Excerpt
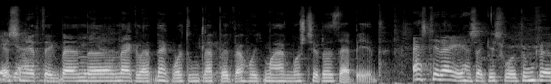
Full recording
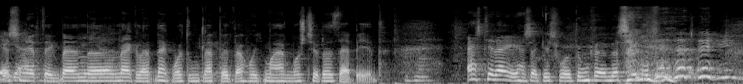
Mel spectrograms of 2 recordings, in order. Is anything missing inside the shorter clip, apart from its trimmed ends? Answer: yes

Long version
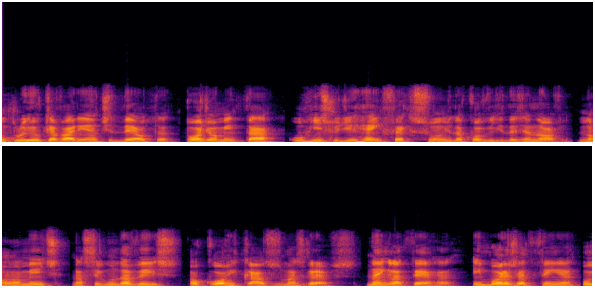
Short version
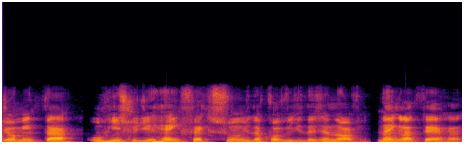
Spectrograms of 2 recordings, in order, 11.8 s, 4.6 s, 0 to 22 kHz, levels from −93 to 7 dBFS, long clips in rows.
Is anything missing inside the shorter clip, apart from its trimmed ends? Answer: yes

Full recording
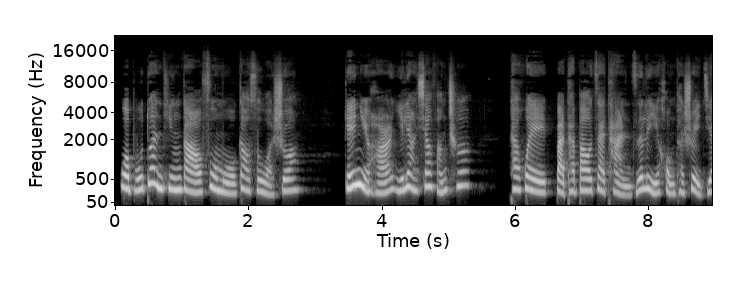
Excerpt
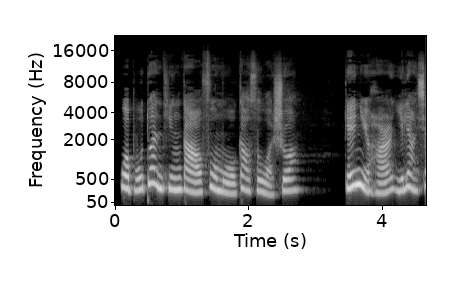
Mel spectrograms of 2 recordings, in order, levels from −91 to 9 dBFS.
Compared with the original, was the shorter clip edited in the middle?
no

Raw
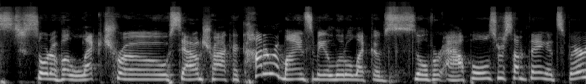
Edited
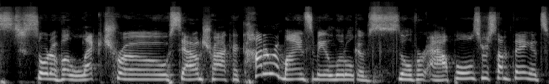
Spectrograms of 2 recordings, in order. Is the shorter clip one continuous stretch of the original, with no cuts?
no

